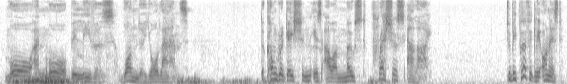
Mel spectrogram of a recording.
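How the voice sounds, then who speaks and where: A man's voice: mid-range voice, noisy background. A man playing a courtly, devout ambassador in a fantasy video game, speaking in a formal, florid, diplomatic way. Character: courtly, devout male ambassador of a theocratic nation.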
